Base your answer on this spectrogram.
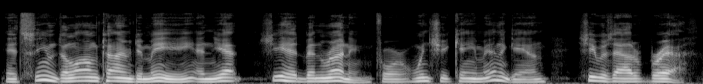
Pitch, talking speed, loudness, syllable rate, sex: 140 Hz, 205 wpm, -15 LUFS, 4.2 syllables/s, male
